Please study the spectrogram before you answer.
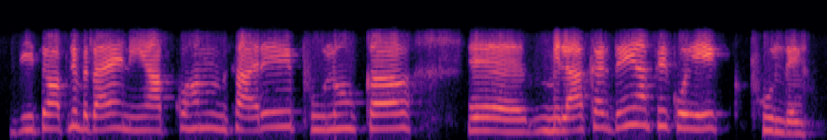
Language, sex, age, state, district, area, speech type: Urdu, female, 30-45, Delhi, South Delhi, urban, conversation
